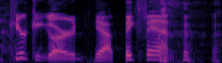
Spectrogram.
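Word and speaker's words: Kierkegaard: amazing how do you say his name again Kier guard KY guard yeah big fan sounds like a like a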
